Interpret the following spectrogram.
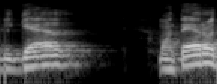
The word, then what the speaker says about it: Miguel Monteiro: Miguel Monteiro. Did I say it right? Yeah. You kind of sounded like Spanish, but yeah, it's cool.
